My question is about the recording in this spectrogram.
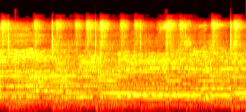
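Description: Live gospel worship song sung by two worship leaders on microphones, with more voices joining in, over a steady beat.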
